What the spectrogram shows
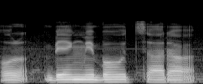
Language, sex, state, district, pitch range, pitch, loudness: Hindi, male, Arunachal Pradesh, Lower Dibang Valley, 105-115 Hz, 110 Hz, -13 LUFS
